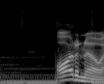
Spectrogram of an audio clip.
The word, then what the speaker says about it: Audino: Audino, actually, is the way you pronounce it.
